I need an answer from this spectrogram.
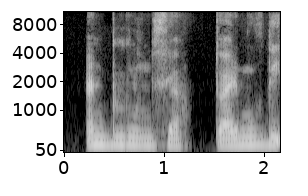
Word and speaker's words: brun: So the masculine form is brun, brun. Okay, then feminine form is brune.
